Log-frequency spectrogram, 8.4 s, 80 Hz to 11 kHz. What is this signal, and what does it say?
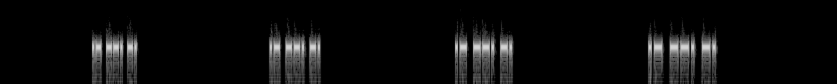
Morse code, heard as a keyed tone, about 67 wpm, 700 Hz. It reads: AGN AGN AGN AGN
